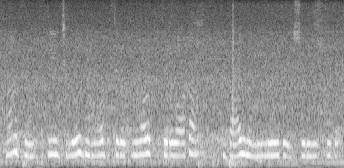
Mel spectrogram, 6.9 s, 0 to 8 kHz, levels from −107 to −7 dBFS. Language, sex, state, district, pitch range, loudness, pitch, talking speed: Kannada, female, Karnataka, Bellary, 225-245 Hz, -15 LUFS, 230 Hz, 70 wpm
